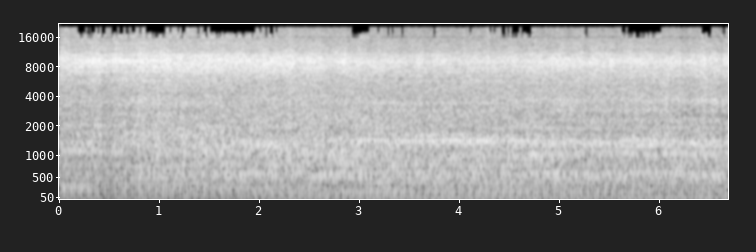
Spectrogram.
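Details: Neglected generator stored about a year, running with choke on: small single-cylinder holding a steady, even, rapid putter with no misses or knocks; runs only on choke, carburetor needs cleaning.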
